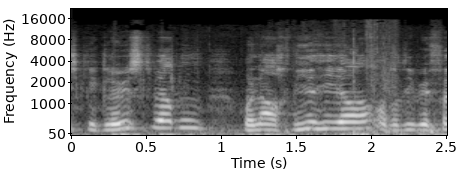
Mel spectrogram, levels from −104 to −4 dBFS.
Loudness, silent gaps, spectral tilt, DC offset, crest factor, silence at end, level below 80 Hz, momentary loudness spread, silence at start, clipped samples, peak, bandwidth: -25 LUFS; none; -6.5 dB/octave; under 0.1%; 16 dB; 0 s; -44 dBFS; 5 LU; 0 s; under 0.1%; -10 dBFS; 14.5 kHz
